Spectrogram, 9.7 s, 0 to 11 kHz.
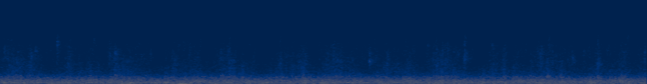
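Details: Bosch SMV53M70EU/A5 dishwasher running with a steady low hum under the hiss of spraying water, caused by the seal of the upper spray arm.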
